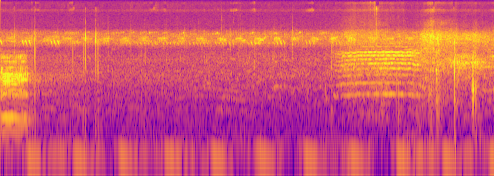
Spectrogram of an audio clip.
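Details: Domestic goats kept by their owner, calling at dusk in drizzling rain as fodder is brought to them; one short wavering bleat with a rich harmonic tone near the end, over low rumbling wind and handling noise.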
